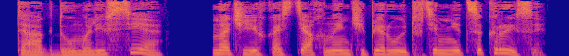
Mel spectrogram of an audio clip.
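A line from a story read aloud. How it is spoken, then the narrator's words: Sepulchral howl. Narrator (Russian): могильным голосом провыл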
